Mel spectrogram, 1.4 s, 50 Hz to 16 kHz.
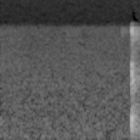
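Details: Pure sine wave solar inverter (3 kW transformer, 5 kW kit) on test: grid power reconnected, quiet room then two sharp relay clacks a quarter second apart as it transfers back to grid normally.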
